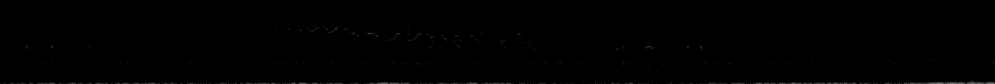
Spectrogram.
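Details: Osprey on a Loch Arkaig nest, 23 May 2024, where a chick goes walkabout before the mother gathers it back; a dense burst of rapid high chirping for about three seconds mid-clip, with steady background rumble.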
